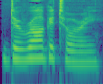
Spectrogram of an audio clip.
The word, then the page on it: derogatory: American English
